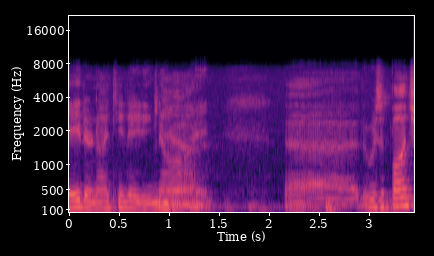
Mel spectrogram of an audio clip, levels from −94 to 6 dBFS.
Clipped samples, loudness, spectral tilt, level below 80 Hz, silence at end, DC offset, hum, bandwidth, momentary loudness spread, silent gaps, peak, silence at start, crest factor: under 0.1%; -33 LUFS; -5 dB/octave; -76 dBFS; 0 s; under 0.1%; none; 9 kHz; 15 LU; none; -14 dBFS; 0 s; 20 dB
